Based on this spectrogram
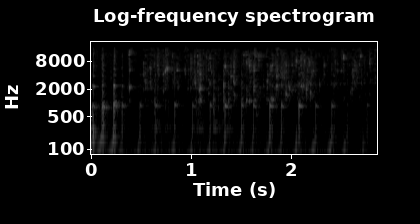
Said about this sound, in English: You just want to hear the bubble? Yeah, it's just a pour. That's a medium pour, not a heavy pour, right?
